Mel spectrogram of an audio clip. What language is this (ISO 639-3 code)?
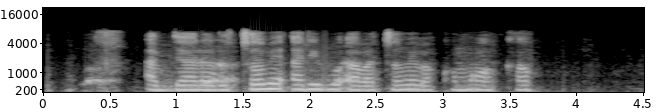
kin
